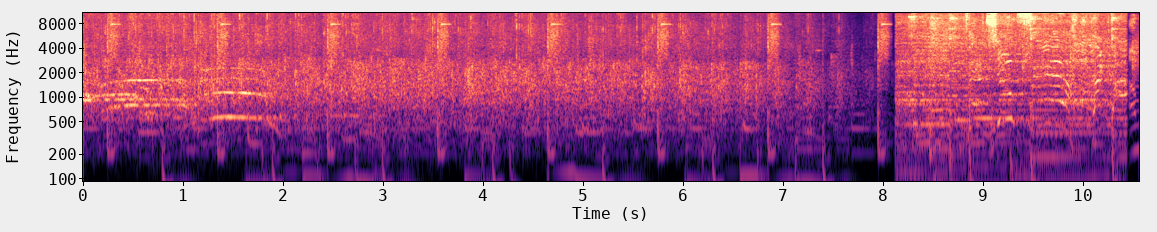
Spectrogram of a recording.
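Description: Loud, sustained audience applause fills the whole stretch, with a thumping musical backing underneath and a brief dip before the clapping and music surge back.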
